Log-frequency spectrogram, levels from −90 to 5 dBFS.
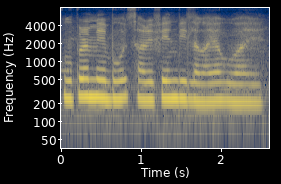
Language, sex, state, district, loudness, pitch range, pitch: Hindi, female, Arunachal Pradesh, Papum Pare, -14 LUFS, 220-245 Hz, 235 Hz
